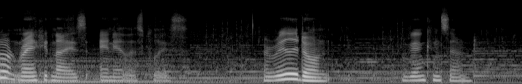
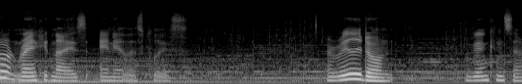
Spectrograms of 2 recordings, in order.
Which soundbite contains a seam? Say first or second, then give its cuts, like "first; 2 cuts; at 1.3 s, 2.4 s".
first; 1 cut; at 1.9 s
